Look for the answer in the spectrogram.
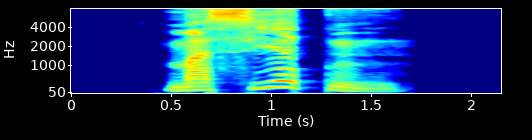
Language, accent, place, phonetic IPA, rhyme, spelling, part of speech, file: German, Germany, Berlin, [maˈsiːɐ̯tn̩], -iːɐ̯tn̩, massierten, adjective / verb, De-massierten.ogg
- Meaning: inflection of massieren: 1. first/third-person plural preterite 2. first/third-person plural subjunctive II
